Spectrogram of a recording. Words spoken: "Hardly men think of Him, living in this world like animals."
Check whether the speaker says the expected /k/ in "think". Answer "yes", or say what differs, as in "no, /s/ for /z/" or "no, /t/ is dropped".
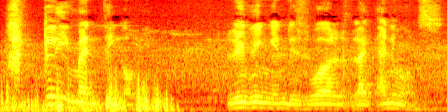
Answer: no, /k/ is dropped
